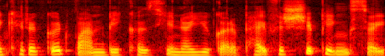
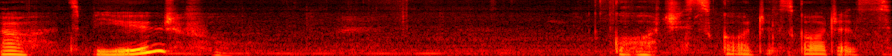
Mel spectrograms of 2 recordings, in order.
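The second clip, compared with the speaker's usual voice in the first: whisper=40; 9 dB quieter than usual. Real, not acted. Whispering in awe.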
